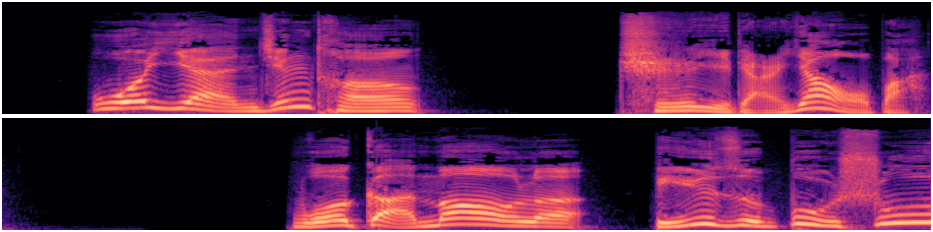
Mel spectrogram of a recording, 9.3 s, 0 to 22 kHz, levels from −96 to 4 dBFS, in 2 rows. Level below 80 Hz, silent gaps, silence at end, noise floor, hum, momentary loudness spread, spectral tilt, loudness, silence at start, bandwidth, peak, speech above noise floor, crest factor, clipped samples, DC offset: -42 dBFS; 2.63-2.99 s, 5.37-5.93 s; 0 s; -80 dBFS; none; 10 LU; -6.5 dB/octave; -15 LUFS; 0.45 s; 14.5 kHz; 0 dBFS; 66 dB; 16 dB; under 0.1%; under 0.1%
